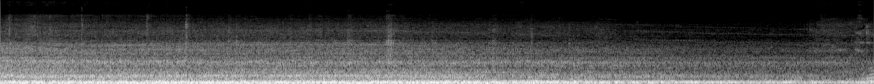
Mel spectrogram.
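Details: 2006 GMC Yukon Denali XL 1500 heater blower motor clogged with debris (grass, lint, wipes, leaves): loud, steady low roar from the fan, far rougher than a healthy blower; motor itself possibly bad.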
